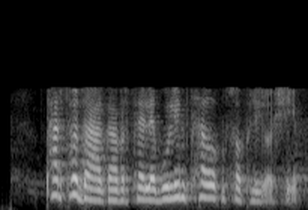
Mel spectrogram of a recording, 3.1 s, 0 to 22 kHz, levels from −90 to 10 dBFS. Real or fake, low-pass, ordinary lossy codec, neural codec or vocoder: real; 7.2 kHz; AAC, 16 kbps; none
